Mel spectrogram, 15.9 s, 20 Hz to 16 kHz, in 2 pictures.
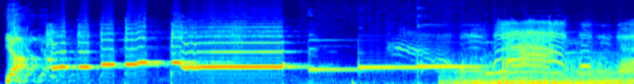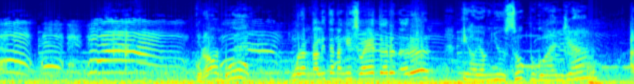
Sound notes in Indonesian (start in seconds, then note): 3.8 lonceng; 4.7 berteriak; 8.6 menangis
